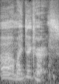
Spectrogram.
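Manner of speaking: very high, creaky, put-on old man voice. Imagining the other speaker putting on an old man voice, he acts it out in a put-on old man voice. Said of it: "putting on an old man voice".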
